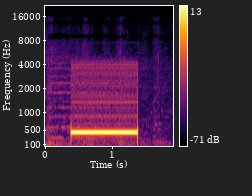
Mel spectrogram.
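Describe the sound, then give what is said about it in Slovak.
A single steady telephone ringback tone sounds for about one second as a call is placed to the municipal office in Dubník, near Nové Zámky, Slovakia, loud and clear, with a sharp start and stop, followed by quiet line hiss. “Volám.”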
